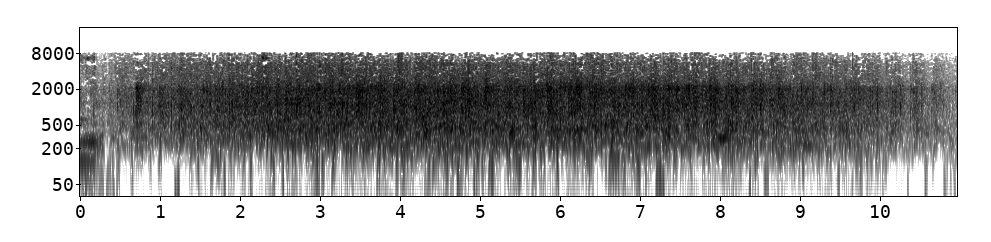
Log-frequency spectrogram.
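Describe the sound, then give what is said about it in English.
A large crowd claps steadily and loudly for about ten seconds, a dense wash of many hands with faint voices mixed in before it tapers slightly at the end; an audience applauding for the Holy Spirit during a church service. “Applaud, applaud, applaud, applaud, applaud. Applaudis pour le Saint-Esprit.”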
